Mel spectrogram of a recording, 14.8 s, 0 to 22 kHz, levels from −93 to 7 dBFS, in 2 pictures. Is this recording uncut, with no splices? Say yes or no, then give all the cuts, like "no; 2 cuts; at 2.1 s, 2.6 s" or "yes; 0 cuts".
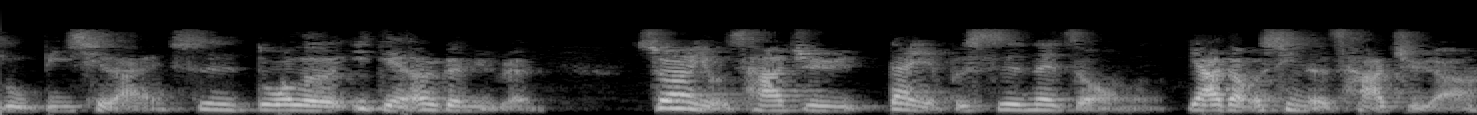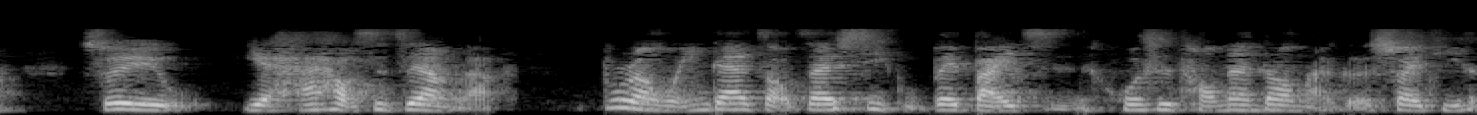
yes; 0 cuts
